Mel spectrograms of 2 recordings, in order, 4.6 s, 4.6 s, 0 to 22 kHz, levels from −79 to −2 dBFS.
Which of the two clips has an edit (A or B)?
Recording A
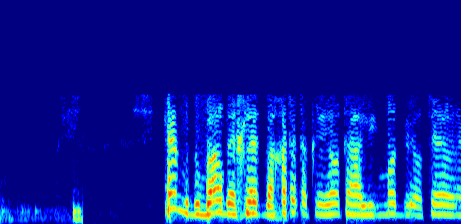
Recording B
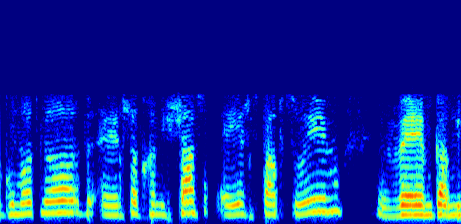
B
